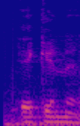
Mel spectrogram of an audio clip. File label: "tongue", Ipili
